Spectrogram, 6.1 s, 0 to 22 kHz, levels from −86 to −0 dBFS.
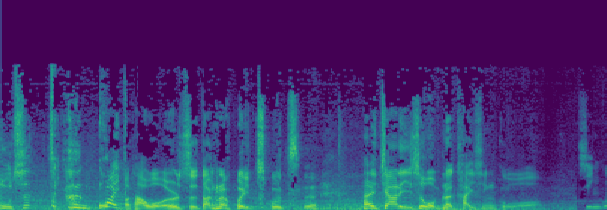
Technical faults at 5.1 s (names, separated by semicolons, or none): zipper noise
